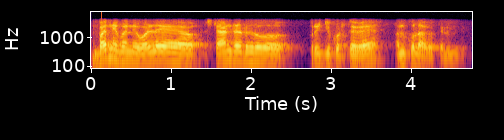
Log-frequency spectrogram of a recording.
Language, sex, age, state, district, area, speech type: Kannada, male, 60+, Karnataka, Koppal, rural, conversation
